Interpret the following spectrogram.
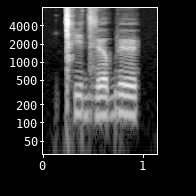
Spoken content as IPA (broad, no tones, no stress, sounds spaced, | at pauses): ǀʰ i d͡z ø ə̯ b ʏ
